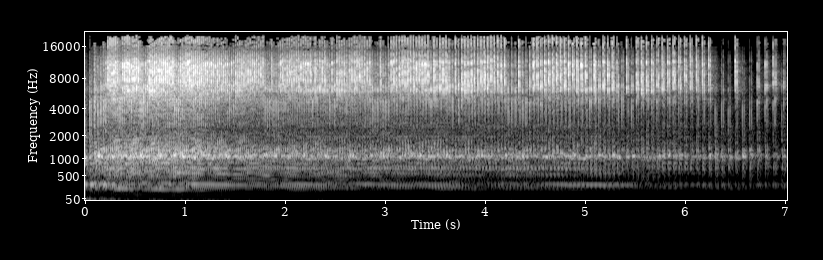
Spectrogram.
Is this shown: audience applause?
no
